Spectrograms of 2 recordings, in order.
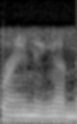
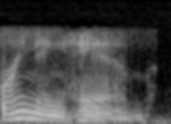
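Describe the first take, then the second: First: The ending is reduced to a weak 'um'. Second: The ending is said as a full 'ham'. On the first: The speaker calls it right. "You'd say" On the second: The speaker calls it wrong. "towns that end in H A M ... you wouldn't say them that way"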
